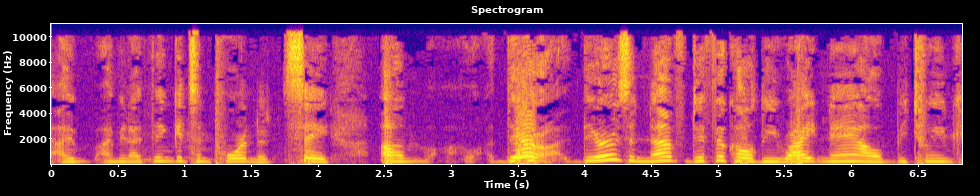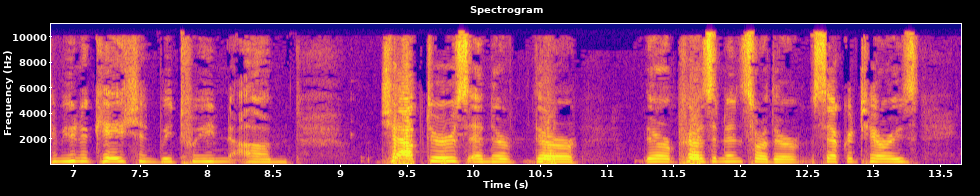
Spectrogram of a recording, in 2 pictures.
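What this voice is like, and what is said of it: Hoarse, strained, failing voice. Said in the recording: “I'm losing my voice”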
